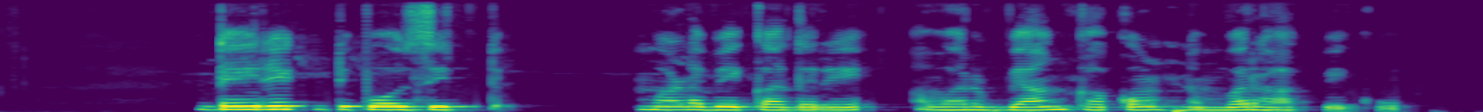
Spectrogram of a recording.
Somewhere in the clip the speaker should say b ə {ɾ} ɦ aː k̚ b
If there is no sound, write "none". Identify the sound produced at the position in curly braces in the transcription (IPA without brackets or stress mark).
ɾ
